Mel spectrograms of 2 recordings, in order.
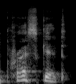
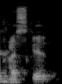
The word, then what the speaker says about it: Prescott: You say prescuit. Prescuit. That's how you pronounce it. Yeah. Yeah. Or Prescott. Prescott Washington, but we don't call it Prescat. It's Prescuit.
